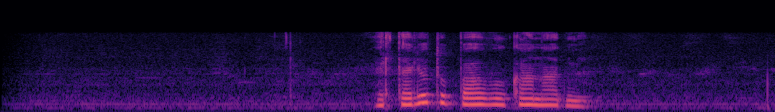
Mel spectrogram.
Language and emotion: Russian, neutral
